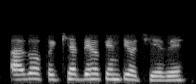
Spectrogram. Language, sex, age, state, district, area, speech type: Odia, female, 18-30, Odisha, Koraput, urban, conversation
